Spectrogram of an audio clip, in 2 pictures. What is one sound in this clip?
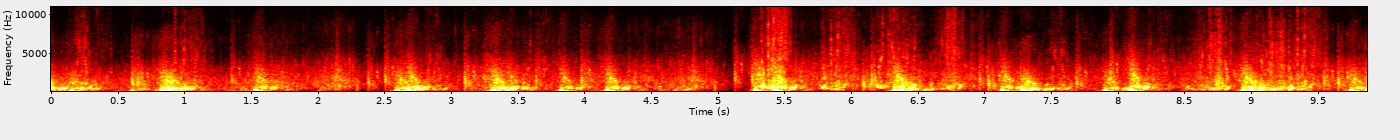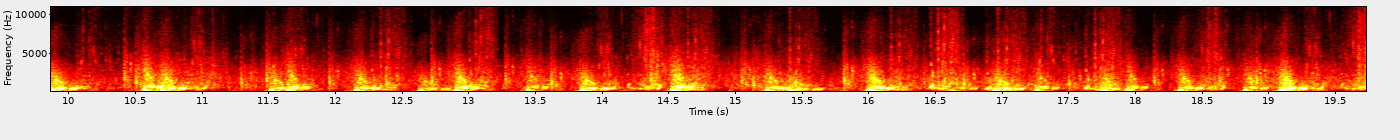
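Water splashes softly with swimming strokes.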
